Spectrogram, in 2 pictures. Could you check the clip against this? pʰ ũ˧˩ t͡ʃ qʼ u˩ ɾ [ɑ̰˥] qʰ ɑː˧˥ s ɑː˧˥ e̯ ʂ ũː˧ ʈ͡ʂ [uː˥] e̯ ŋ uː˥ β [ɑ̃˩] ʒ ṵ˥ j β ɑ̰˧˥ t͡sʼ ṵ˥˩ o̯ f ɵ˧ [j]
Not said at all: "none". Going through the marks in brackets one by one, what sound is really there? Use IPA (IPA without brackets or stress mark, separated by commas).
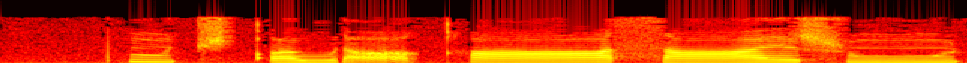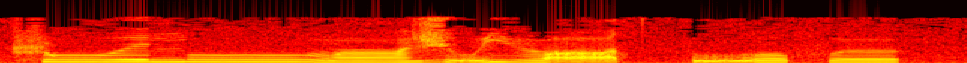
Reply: ɑ̰˥, uː˥, ɑ̃˩, none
